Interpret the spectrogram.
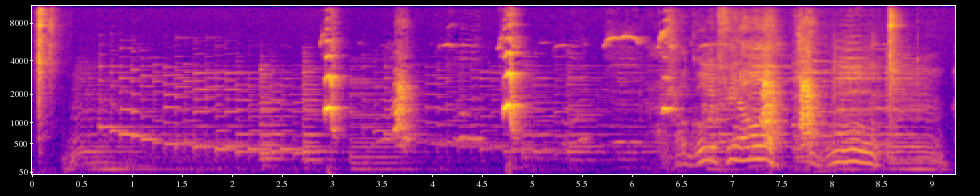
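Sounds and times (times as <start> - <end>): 
record of a concerto for three pianos: 0.4 - 9.1
dog yipping: 2.9 - 6.5, 7.2 - 7.9
dog howling along to music: 2.9 - 8.0
speech: 6.5 - 8.6.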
